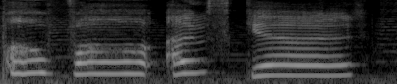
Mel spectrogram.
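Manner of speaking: put-on baby talk voice. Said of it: "frickin' baby talk again?".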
